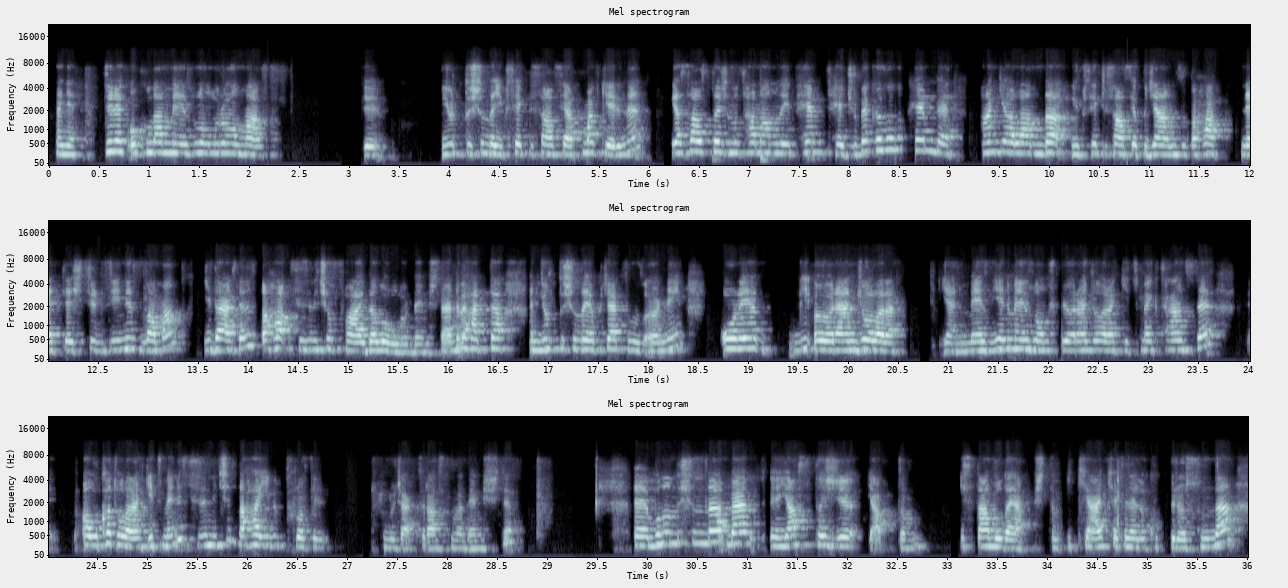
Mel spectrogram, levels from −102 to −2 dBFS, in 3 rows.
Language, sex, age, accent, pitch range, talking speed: Turkish, female, 20-39, native, 225-275 Hz, 130 wpm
